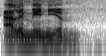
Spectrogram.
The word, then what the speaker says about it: aluminium: And that's because between American English and British English, they pronounce the words differently. So in Canada or in America, they'd say aluminum. And in Britain, we'd say aluminium.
